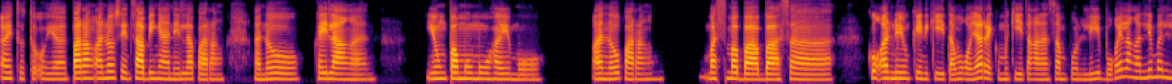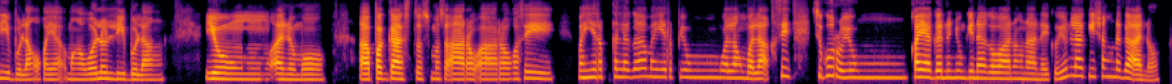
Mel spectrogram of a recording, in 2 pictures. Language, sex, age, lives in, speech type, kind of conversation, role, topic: Filipino, female, 30-34, Philippines, conversation, unstructured, none, Ano ang natutuhan mo tungkol sa pera mula sa pamilya mo?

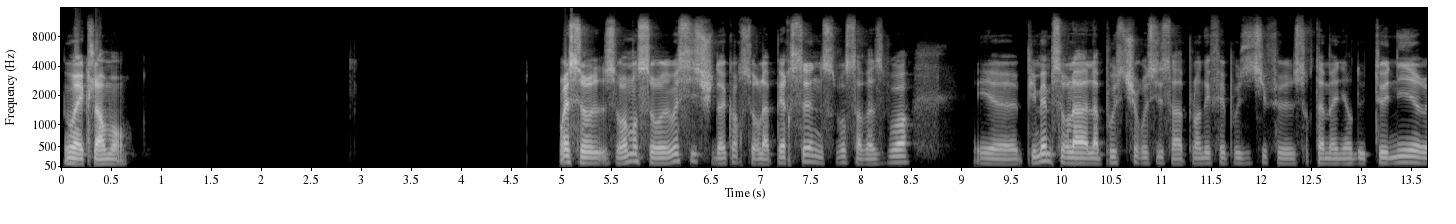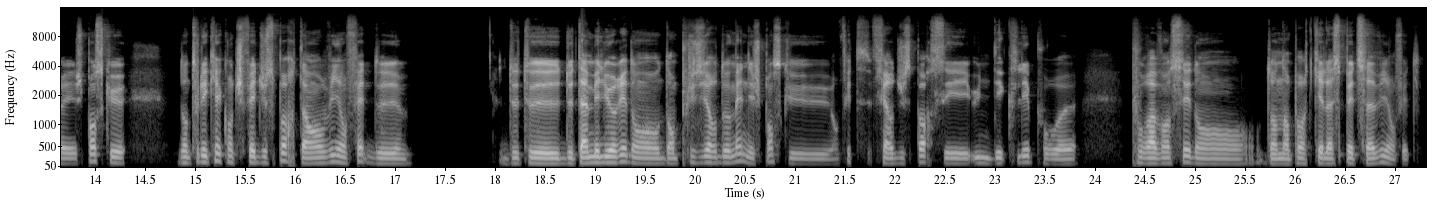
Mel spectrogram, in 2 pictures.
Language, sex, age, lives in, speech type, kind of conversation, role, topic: French, male, 18-19, France, conversation, unstructured, none, Quels effets as-tu remarqués en faisant du sport régulièrement ?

